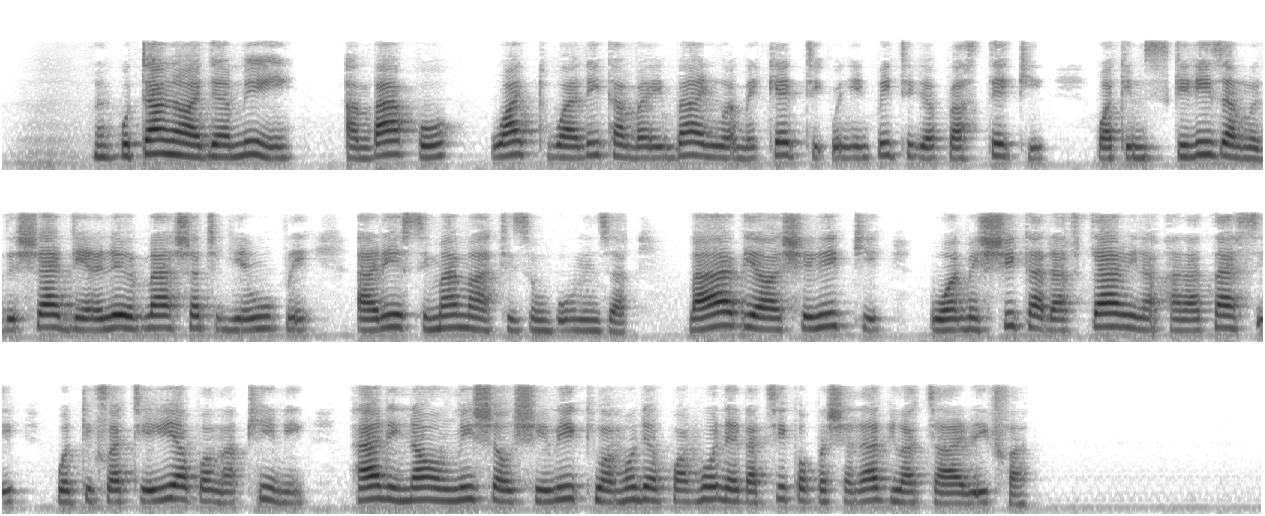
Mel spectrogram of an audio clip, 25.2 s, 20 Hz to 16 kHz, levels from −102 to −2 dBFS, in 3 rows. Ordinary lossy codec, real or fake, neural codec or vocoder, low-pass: AAC, 64 kbps; fake; codec, 16 kHz, 0.5 kbps, FunCodec, trained on LibriTTS, 25 frames a second; 7.2 kHz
